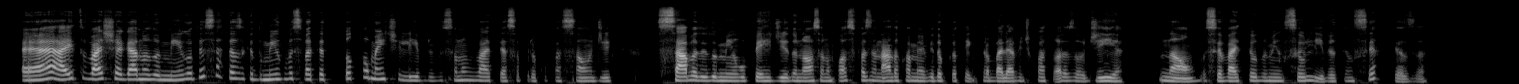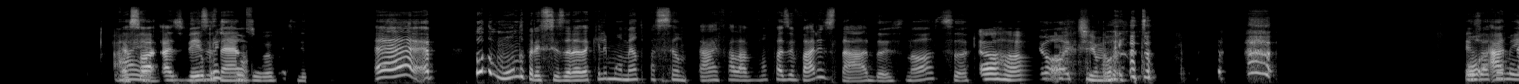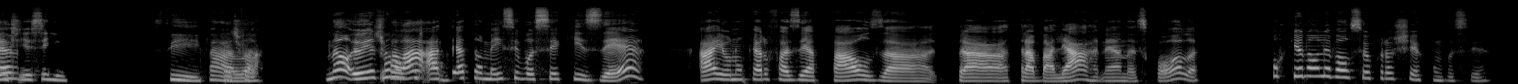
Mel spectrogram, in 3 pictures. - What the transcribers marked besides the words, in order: distorted speech; other background noise; tapping; laughing while speaking: "exatamente"; laugh; static
- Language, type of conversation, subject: Portuguese, advice, Como posso equilibrar meu trabalho com o tempo dedicado a hobbies criativos?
